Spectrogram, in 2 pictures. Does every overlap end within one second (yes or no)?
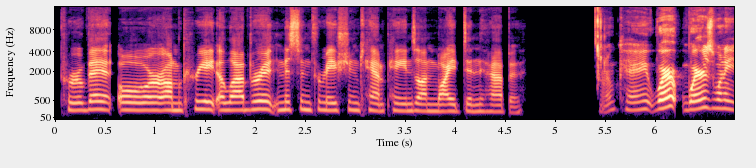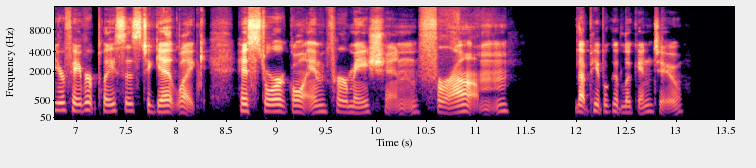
yes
